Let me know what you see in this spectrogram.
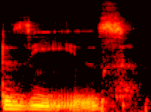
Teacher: So it sounds like disease. I'll think of that first letter I as being the lax I sound, short and reduced vowel. And then second is the stressed tense E sound, disease.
